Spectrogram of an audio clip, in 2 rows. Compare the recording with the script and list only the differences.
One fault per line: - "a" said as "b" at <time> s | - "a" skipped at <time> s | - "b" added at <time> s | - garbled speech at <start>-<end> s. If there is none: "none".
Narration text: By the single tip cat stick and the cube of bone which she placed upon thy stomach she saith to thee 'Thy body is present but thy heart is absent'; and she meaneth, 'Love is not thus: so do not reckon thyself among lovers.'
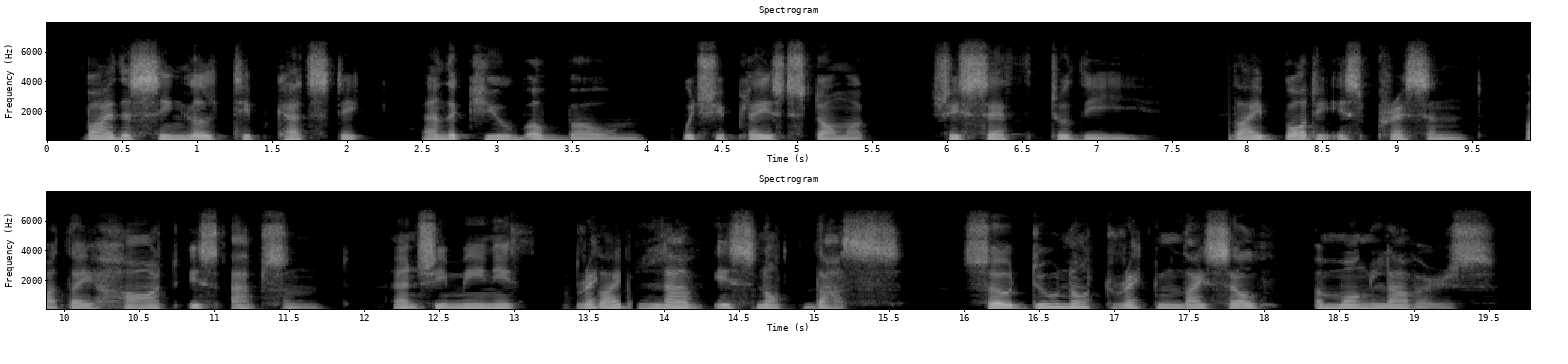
- "upon thy" skipped at 5.0 s
- garbled speech at 13.3-13.8 s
